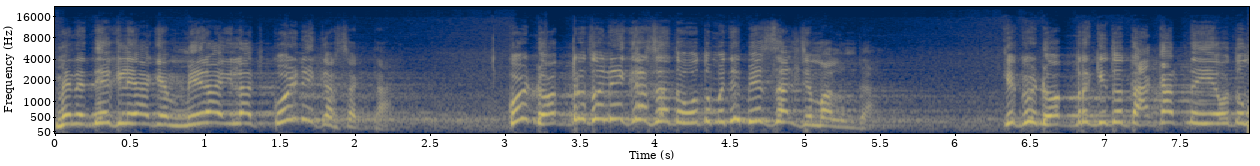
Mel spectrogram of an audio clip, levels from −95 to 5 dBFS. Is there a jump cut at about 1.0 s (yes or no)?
no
